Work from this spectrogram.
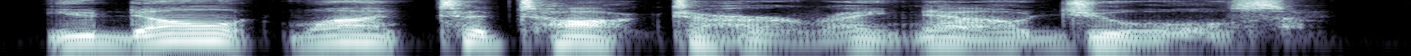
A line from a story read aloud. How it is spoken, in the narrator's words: she said quietly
